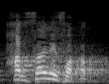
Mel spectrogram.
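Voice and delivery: usual speaking voice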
